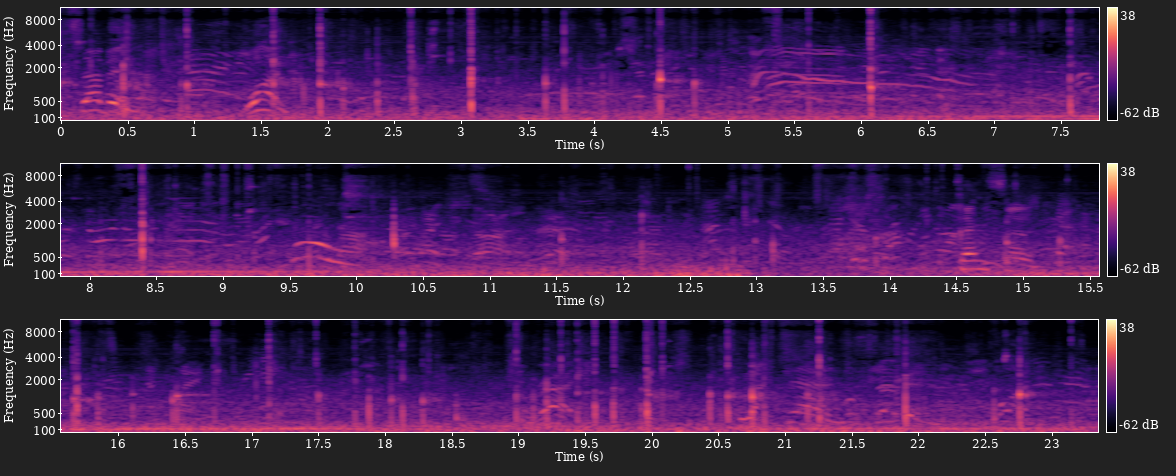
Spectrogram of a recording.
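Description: Adults talk and call out on the courts nearby.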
